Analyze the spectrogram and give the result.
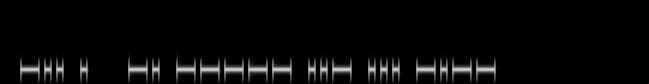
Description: Morse code, heard as a keyed tone, about 20 wpm, 700 Hz. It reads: DE N0USY
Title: USA Callsign DE Callsign - 5 Characters - 20wpm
